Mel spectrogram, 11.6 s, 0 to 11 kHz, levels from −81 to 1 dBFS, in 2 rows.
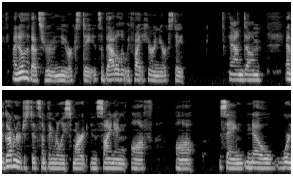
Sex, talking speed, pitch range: female, 190 wpm, 150-185 Hz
